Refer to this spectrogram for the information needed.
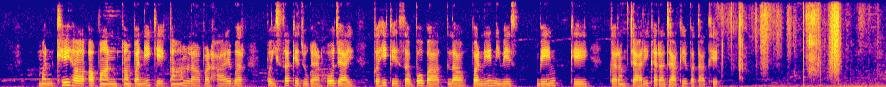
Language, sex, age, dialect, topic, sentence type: Chhattisgarhi, female, 31-35, Eastern, banking, statement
